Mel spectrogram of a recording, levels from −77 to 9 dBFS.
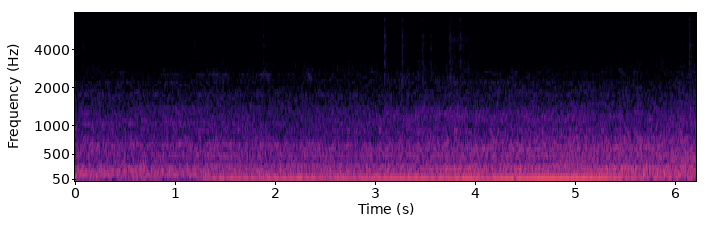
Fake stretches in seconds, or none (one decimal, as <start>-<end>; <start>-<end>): none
